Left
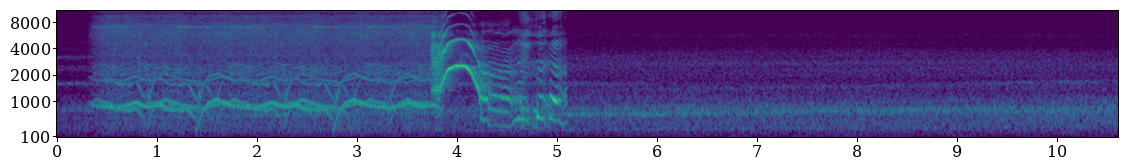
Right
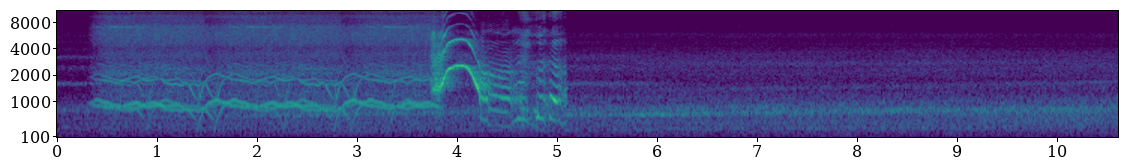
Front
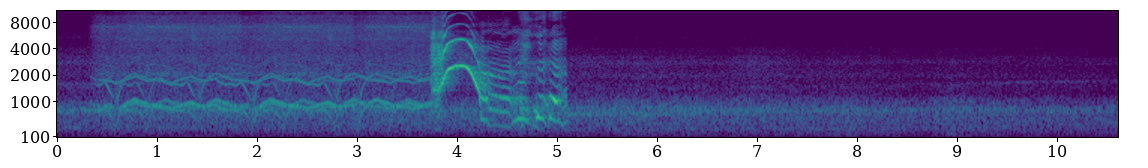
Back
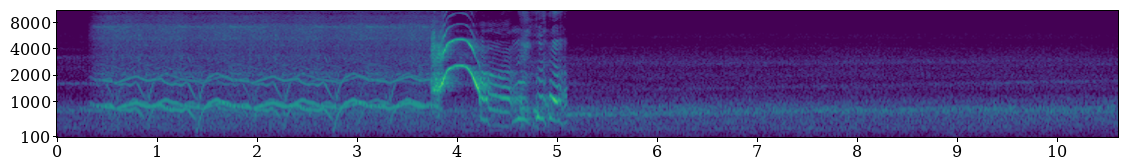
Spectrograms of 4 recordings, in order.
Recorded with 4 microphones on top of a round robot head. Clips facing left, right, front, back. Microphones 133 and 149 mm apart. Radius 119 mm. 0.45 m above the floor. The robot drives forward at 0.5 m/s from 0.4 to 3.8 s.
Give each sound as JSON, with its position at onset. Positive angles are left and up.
{"t": 3.7, "sound": "a scream", "azimuth_deg": 50}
